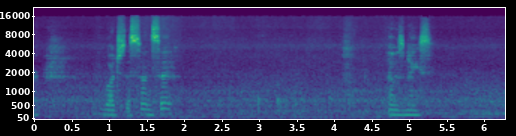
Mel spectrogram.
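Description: A young woman speaks quietly nearby.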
